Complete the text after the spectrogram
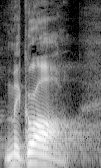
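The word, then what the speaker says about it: miqra: The word convocation is a Greek word that's pronounced megraw, and megraw means rehearsal.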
